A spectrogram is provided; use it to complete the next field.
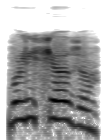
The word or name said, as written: Bulicioso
